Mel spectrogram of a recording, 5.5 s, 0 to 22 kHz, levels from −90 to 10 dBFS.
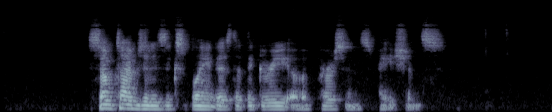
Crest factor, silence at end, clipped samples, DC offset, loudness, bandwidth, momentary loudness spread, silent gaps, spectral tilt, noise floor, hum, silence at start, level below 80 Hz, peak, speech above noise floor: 22 dB; 1.1 s; under 0.1%; under 0.1%; -27 LUFS; 9.2 kHz; 13 LU; none; -5 dB/octave; -79 dBFS; none; 0.9 s; -70 dBFS; -8 dBFS; 52 dB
